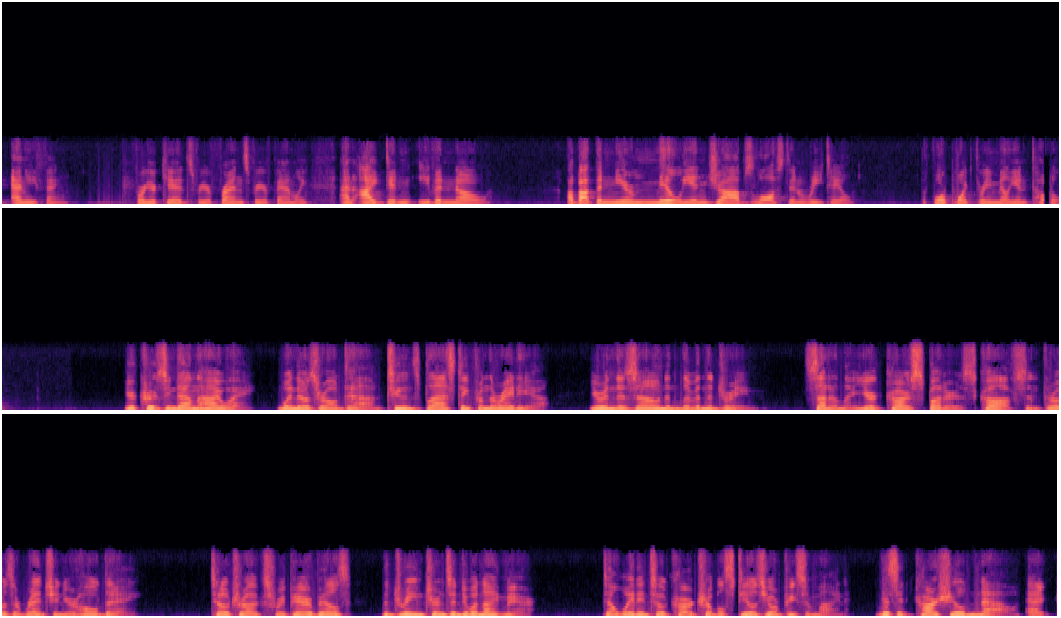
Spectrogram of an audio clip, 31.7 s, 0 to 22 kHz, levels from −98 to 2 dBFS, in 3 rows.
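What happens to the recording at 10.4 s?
From 10.41 to 10.49 s the speech suffers lost AMR speech frames. About 60 ms of coded speech fails to arrive intact, which fits three 20 ms frames. The AMR-WB decoder fills the hole by repeating the last good pitch and vocal tract settings at falling gain, so the sound smears, wobbles and sags briefly before recovering slightly rough. Unlike a plain dropout, the gap is first filled with a fading echo of the preceding sound, which drops to near silence within two frames.

The filter restarted on every block also affects this moment, as it does the whole clip. Each block starts from zero state, leaving a small transient at a steady 100 Hz that is heard as a buzz rising and falling with the speech level. Unlike the frame loss, it does not come and go as a single event.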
